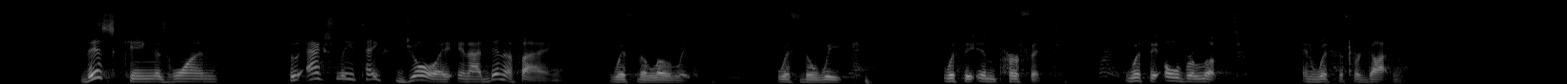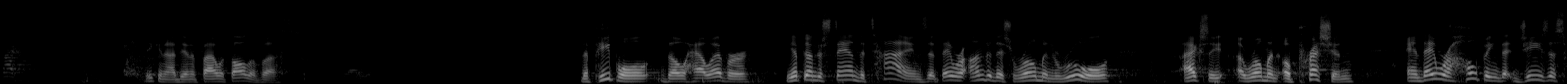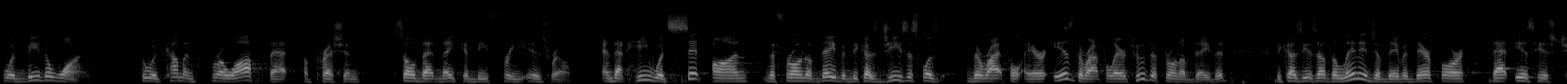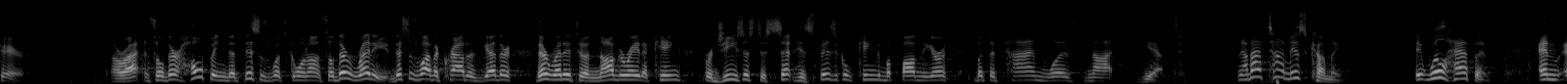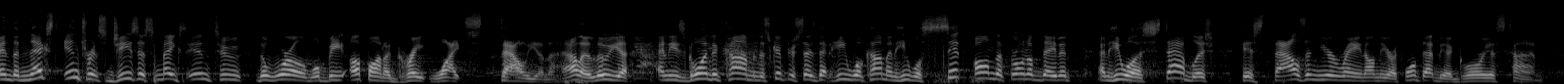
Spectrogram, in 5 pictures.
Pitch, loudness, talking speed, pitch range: 170 Hz, -37 LUFS, 175 wpm, 135-215 Hz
